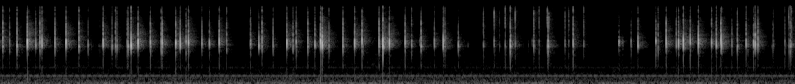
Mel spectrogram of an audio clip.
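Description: Long acrylic nails of both hands tap quickly on the lenses of black plastic-framed eyeglasses worn on the face. The result is a dense run of sharp, bright clicks centered around 2.3 kHz, with brief pauses between bursts over a faint steady hum.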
